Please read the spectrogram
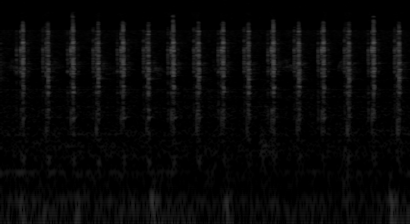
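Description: Faint, even ticking of a clock, about four ticks a second.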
